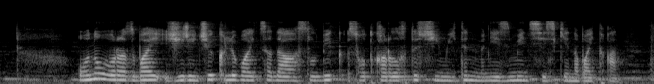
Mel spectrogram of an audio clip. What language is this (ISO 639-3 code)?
kaz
